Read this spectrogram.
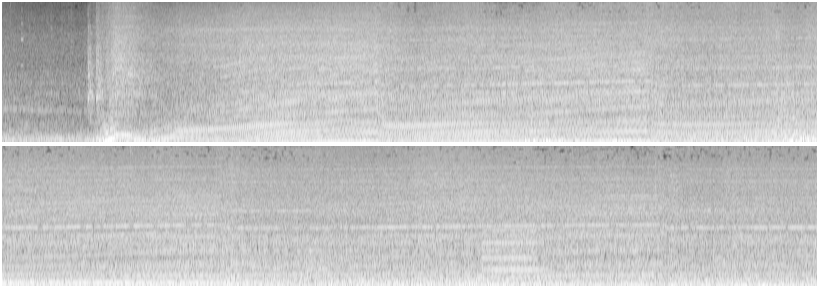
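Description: A motorcycle engine starts with a roar and revs up, rising in pitch as it speeds along.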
